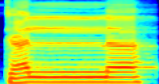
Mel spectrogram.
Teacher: Huruf la di sini perhatikan ditahan dan ditekan terlebih dahulu. Kemudian kita panjangkan 2 harokat karena terdapat alif di depannya.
